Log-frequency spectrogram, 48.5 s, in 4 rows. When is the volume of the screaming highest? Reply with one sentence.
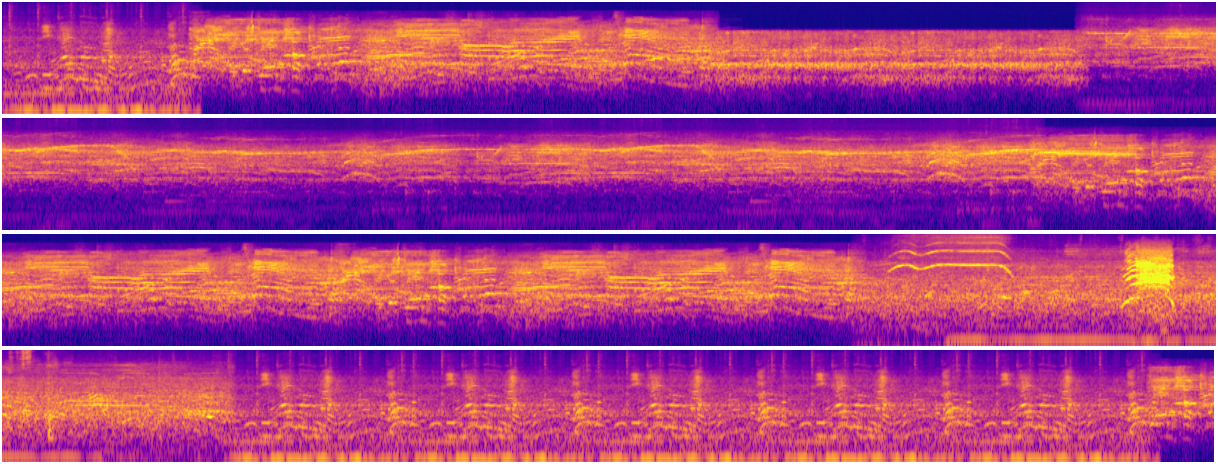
The volume of the screaming peaks at 36 seconds.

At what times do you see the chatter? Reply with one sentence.
You can hear the chatter from 0.0 to 48.5 s.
